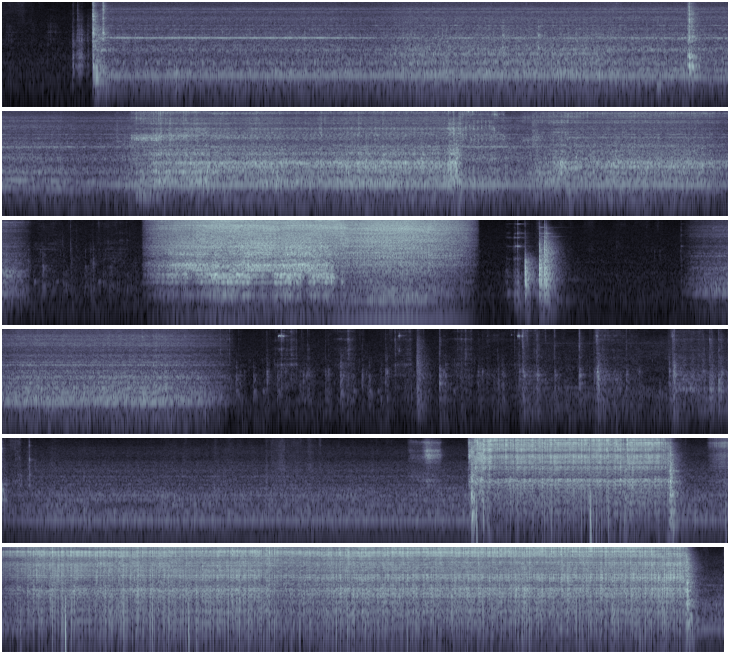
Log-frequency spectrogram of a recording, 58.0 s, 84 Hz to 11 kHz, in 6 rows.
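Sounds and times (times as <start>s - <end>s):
drill press motor hum: 1.2s - 19.8s, 21.3s - 25.7s, 28.5s - 32.2s, 44.1s - 58.0s
drill boring into steel: 1.4s - 19.8s, 21.2s - 25.7s, 28.5s - 32.9s, 44.2s - 57.8s.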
